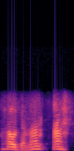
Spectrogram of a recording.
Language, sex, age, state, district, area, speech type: Kannada, female, 30-45, Karnataka, Bangalore Urban, urban, conversation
